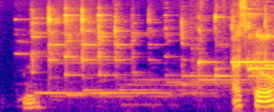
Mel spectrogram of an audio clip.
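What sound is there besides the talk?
mobile phone ringtone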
